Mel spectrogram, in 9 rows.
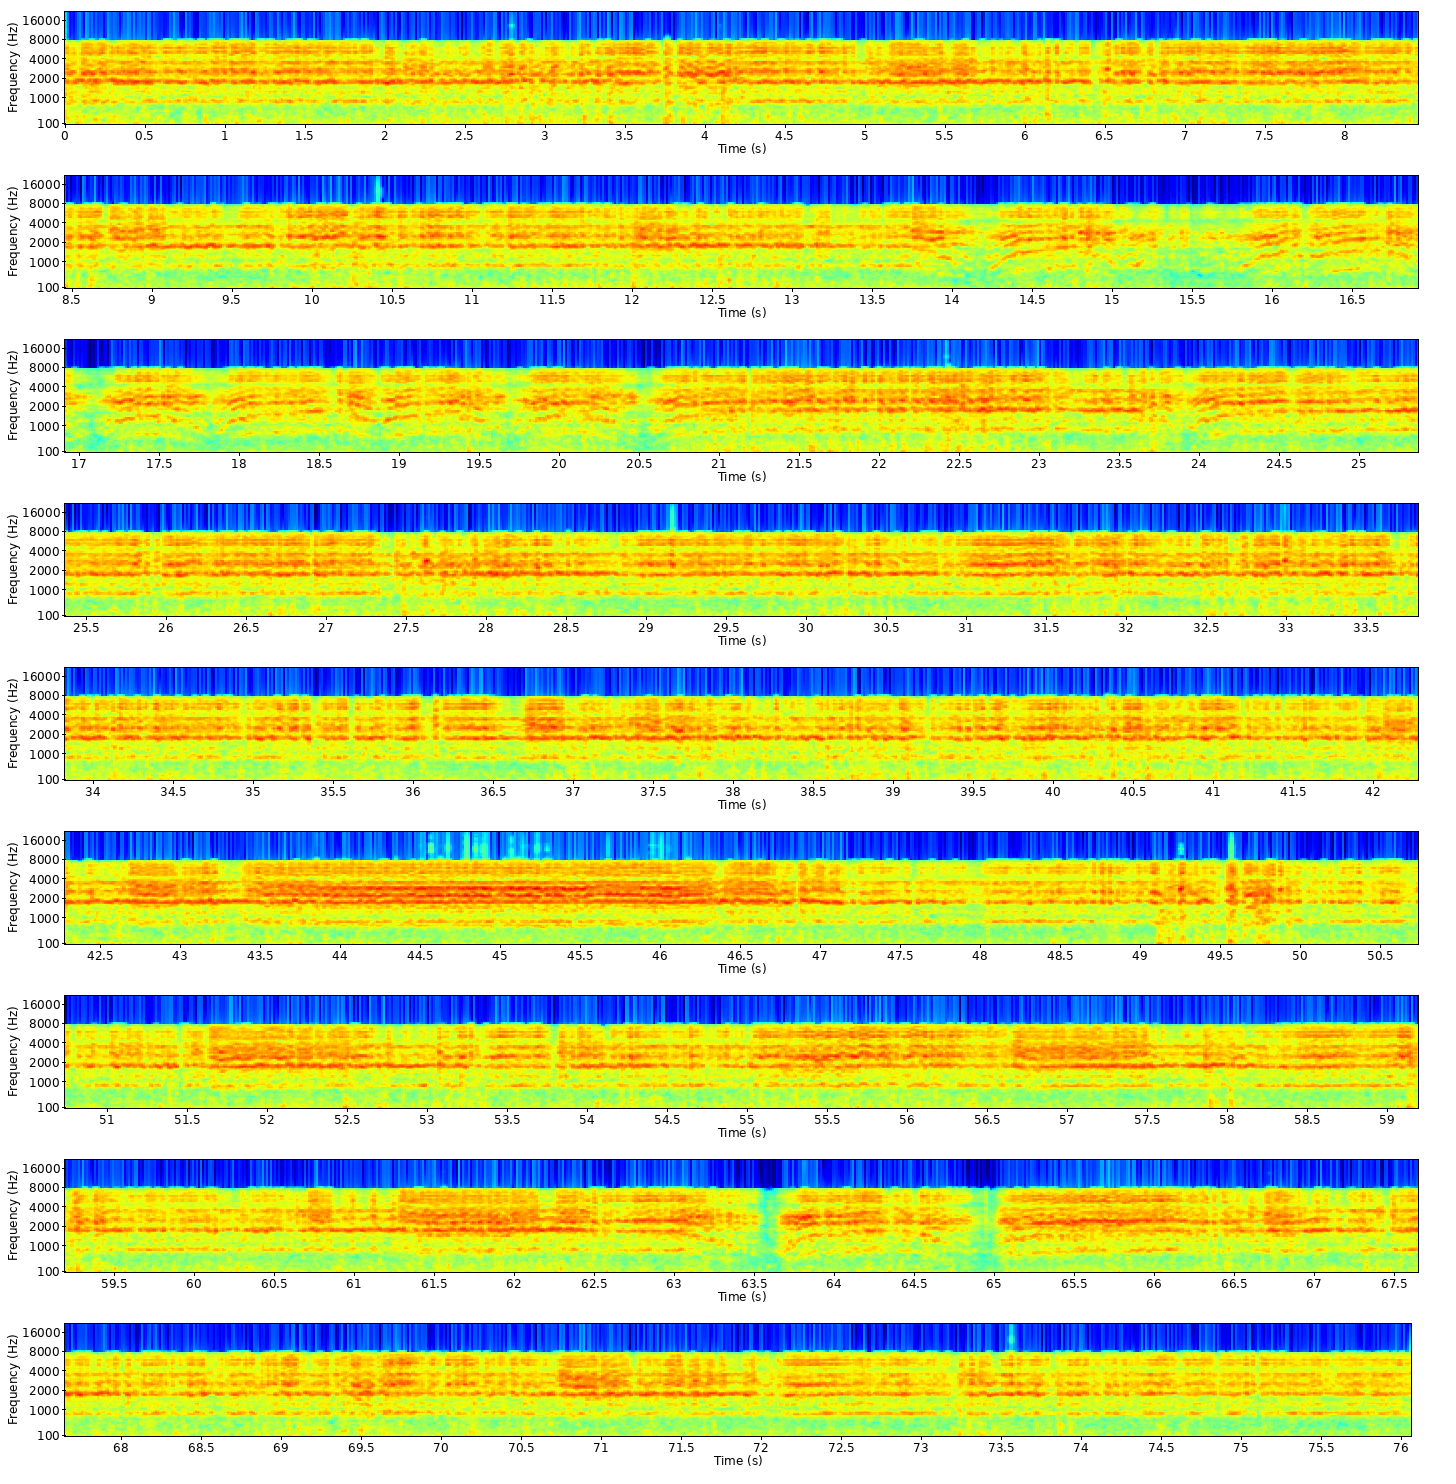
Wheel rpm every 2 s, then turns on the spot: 230, 220, 220, 230, 220, 230, 220, 100, 100, 150, 160, 220, 200, 220, 220, 230, 230, 230, 230, 230, 230, 230, 210, 230, 230, 230, 220, 230, 220, 230, 230, 180, 140, 210, 230, 230, 220, 240.
none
